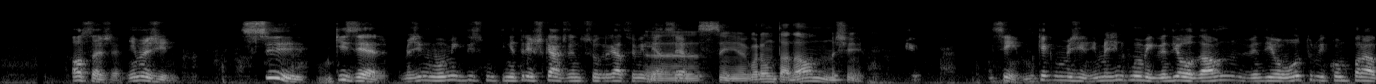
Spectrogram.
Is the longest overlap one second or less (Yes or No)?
Yes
